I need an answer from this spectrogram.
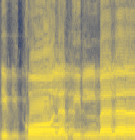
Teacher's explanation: یہاں قال میں قاف موٹا ہے، ساتھ الف جو ہے وہ بھی موٹا پڑا جائے گا کیونکہ الف کے بارے میں آپ جانتے ہیں کہ الف سے پہلے موٹا حرف آ جائے تو الف موٹا ہو جاتا ہے، اور الف سے پہلے اگر باریک ہو جائے تو الف بھی باریک ہو جاتا ہے ایک لمحے میں ہی.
